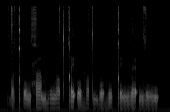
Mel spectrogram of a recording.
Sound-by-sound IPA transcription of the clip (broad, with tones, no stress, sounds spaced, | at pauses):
dˤ ʊ˨ ǃʰ o˨ ŋ ħ a˨ m b u˨ ŋ ɔ˨˦ tˤ ǃ e˦ ʔ o˨ ɦ e˨ tˤ m b o˨ ɦ u˦ ǃ e˨ ŋ v ɛ˨ ʔ n z u˨ ŋ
